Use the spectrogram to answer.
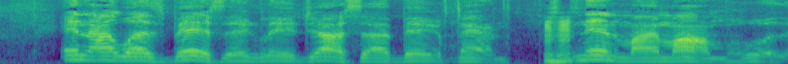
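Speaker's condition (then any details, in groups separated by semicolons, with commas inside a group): ALS; motor neuron disease, onset with speech impairment and right hand weakness; diagnosed about one year ago, needs help getting dressed, cannot tie own shoes; speech impairment noticed before diagnosis, prompted doctor visit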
